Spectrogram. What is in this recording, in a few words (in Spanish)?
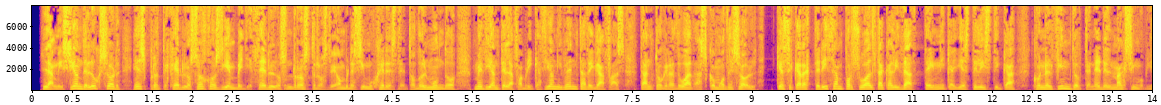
locutor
